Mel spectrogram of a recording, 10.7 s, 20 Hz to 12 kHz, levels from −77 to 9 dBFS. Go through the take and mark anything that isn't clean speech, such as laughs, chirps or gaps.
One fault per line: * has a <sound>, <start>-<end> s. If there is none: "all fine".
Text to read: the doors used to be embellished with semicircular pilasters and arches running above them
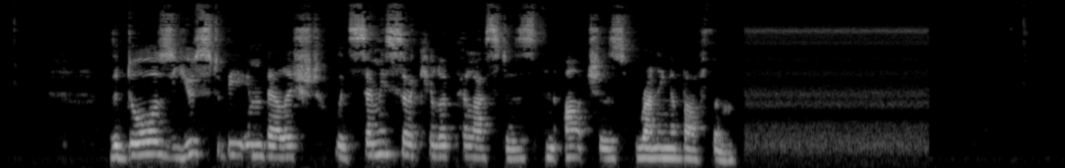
all fine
